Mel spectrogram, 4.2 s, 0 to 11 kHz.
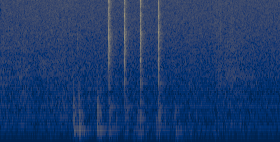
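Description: Rotary selector knobs of an Eico 1171 resistance decade box being turned, a few faint sharp clicks as the switches move through their detent positions near the middle, with soft handling sounds just before.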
